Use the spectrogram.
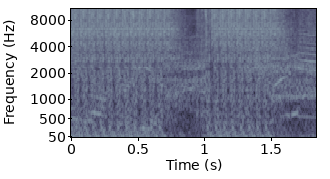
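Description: In the video game Left 4 Dead 2, rapid automatic gunfire rattles continuously at close range as survivors and bots shoot at a Tank, loud and dense with a brief dip midway.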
